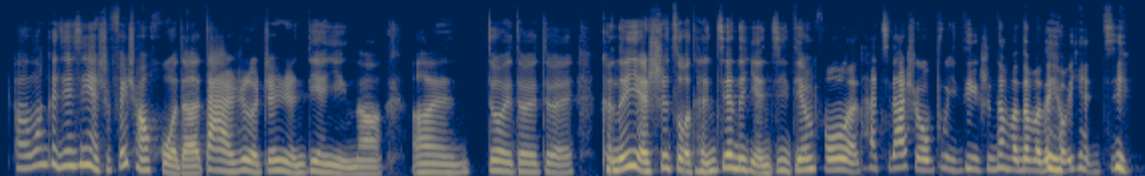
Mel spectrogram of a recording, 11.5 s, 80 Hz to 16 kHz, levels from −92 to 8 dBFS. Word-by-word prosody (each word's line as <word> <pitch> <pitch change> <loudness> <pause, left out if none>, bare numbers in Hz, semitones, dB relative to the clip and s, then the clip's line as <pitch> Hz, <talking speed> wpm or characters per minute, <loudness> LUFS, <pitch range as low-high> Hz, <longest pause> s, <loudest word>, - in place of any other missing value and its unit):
嗯， 250 +1 -5
浪 320 +2 -4
客 335 -1 -2
剑 295 +2 -1
心 325 +2 0
也 300 - +3
是 220 0 -7
非 285 +9 0
常 215 -10 +1
火 170 -7 -1
的 145 +1 +1
大 210 0 +2
热 195 -1 +1
真 205 +4 -1
人 165 -4 -1
电 180 -2 -1
影 140 -4 -3
呢。 140 -1 -3 0.3
嗯， 170 0 -3 0.2
对 200 -2 0
对 180 -1 -3
对， 170 -1 -6 0.2
可 225 - -2
能 225 +3 +6
也 265 -9 +7
是 255 +7 -2
佐 225 -6 +2
藤 190 +1 -1
健 260 +4 +4
的 230 - +3
演 160 -7 0
技 210 +3 -5
巅 215 +5 +1
峰 225 -1 +2
了， 180 -3 +1
他 250 +6 -7
其 250 - -12
他 265 +1 +3
时 265 - -6
候 210 -1 +1
不 245 +4 -15
一 215 -3 -9
定 230 +2 -5
是 230 +2 -10
那 260 +3 -2
么 225 -2 0
那 215 0 +4
么 205 - +3
地 250 - +7
有 205 -2 +3
演 220 -7 -7
技。 240 -4 +2
210 Hz, 270 characters per minute, -26 LUFS, 175-240 Hz, 0.3 s, 也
